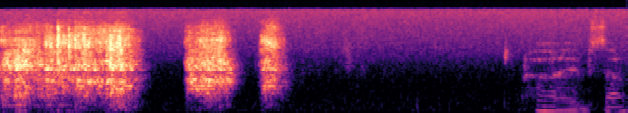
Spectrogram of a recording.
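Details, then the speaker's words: Adult with a cold, uncontrollable repeated sneezing and itchy nose: three sharp, noisy sneezes in close succession, then a short voiced sound. "Achoo. Achoo. Achoo. I am full of cold again."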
